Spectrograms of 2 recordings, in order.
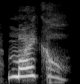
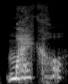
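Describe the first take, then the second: First: Even higher, louder falling wail of the name; anguished falling scream. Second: Piercing high scream of a name, loud; desperate rising scream. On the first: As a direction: wail the name as hope breaks. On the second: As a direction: shriek his name in terror. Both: A narrator's reading. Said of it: "She dropped it and screamed".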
